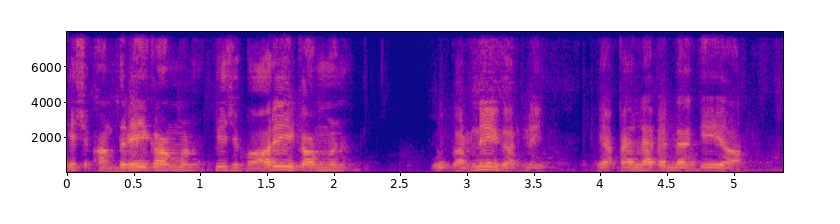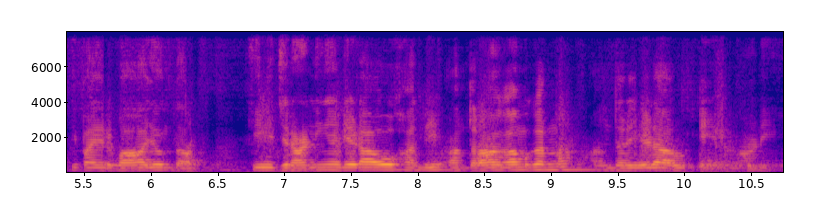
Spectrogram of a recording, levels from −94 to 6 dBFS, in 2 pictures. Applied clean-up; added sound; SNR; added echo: neural separator model SepFormer DNS4.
